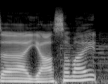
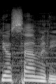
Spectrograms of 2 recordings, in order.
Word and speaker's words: Yosemite: I think it's Yosemite? No, common mistake really. It's Yosemite, but that's an easy mistake that anyone could make, and it's not embarrassing.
